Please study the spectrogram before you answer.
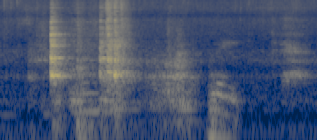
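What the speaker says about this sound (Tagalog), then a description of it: "So, ilagay ko siya sa plato." An omelette of cucumber, carrots and cabbage is moved onto a plate, giving a few close clinks and scrapes of utensil against dishware, sharp bursts separated by short pauses.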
